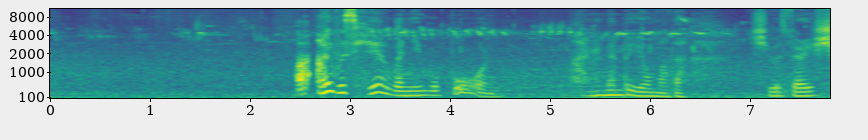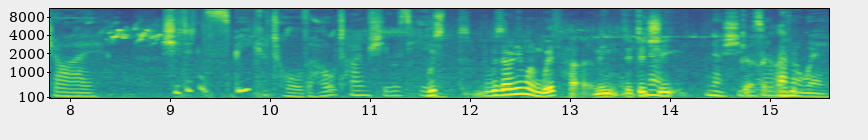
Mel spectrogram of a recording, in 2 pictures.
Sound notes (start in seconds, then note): none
